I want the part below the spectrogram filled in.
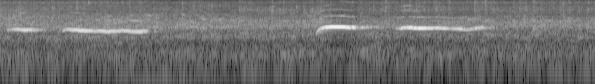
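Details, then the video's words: Pet cockatiel singing during rain: a few clear whistled notes, one long wavering tone followed by a sharp upslurred whistle and a level phrase, with short pauses between. "My cocktiel bird loves rain"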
